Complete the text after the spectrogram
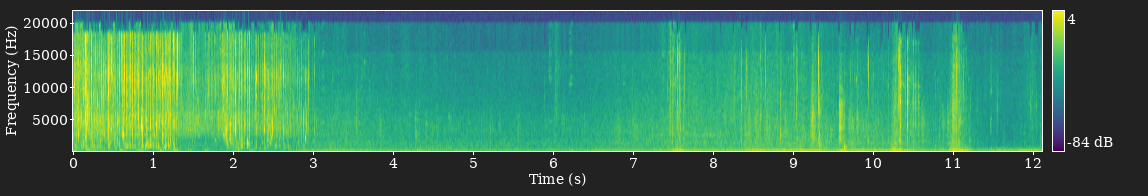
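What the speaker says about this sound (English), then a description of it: "Looks like a natural spring coming off the mountain here." Natural spring water trickling off a mountainside beside a road on Mingus Mountain, a steady soft splashing flow heard close by, with some broadband rumble and brief sharper bursts of movement nearby.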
